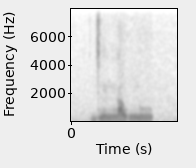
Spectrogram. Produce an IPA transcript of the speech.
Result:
d͡z ẽ˧ ŋ a˧ w n̪ u˦

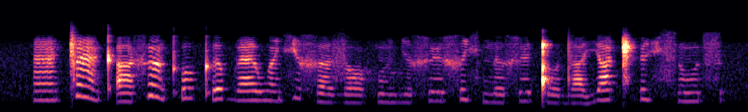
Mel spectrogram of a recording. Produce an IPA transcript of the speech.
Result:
æ̃˧ ǀ æ̃˦˨ kʼ a˨ x ɐ̃˦˨ kʼ o˧ kʼ ə˧ b æ˧ w ɐ̃˧ ç ə˦ x ɐ˨ z ɔ˨ x ũ˨ ʎ ə˨ x ʏ˧ x ə˦ ç n ə˨ x ʏ˧ ǃ o˨ d a˨ j a˦ ǁʰ ʏ˦ ç s ũ˧ s

